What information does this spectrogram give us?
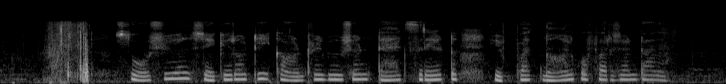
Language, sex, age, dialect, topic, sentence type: Kannada, female, 51-55, Northeastern, banking, statement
